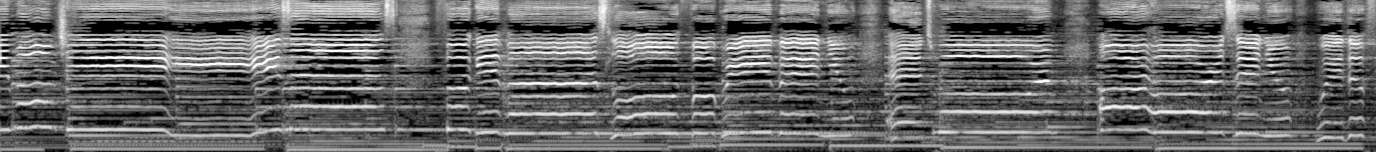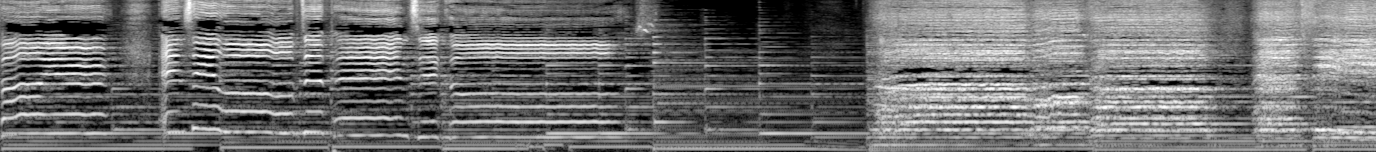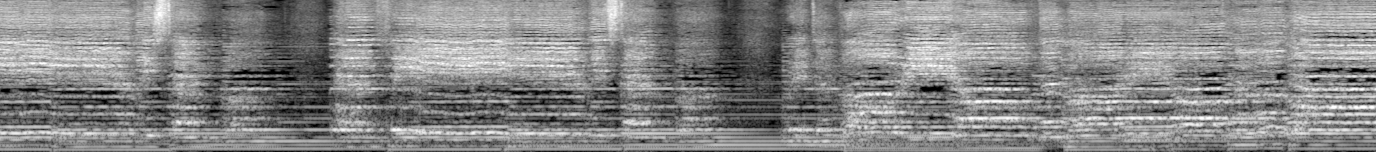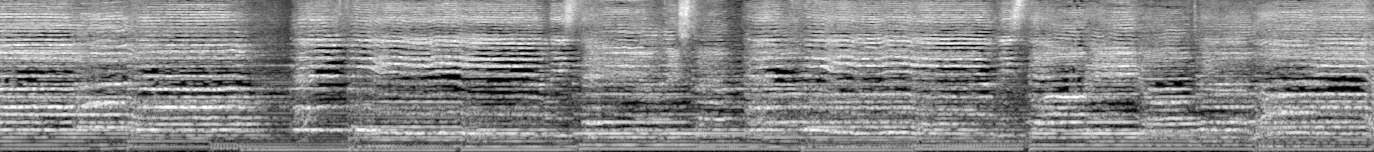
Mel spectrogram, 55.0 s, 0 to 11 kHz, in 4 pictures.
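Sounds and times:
church choir singing: 0.0 - 14.8, 22.1 - 55.0
sustained low notes: 22.2 - 48.1.

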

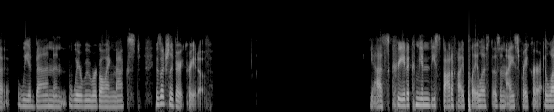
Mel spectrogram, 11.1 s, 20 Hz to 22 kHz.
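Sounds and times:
person speaking: 0.0 - 4.1, 7.4 - 11.0.

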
